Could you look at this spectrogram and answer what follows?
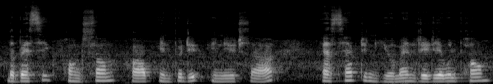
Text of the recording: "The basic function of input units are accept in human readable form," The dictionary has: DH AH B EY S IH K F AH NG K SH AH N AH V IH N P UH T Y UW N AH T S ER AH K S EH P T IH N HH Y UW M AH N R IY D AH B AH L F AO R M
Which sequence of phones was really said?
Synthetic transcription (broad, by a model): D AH B EY S IH K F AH NG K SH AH N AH P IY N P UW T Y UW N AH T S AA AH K S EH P T IH N HH Y UW M AH N R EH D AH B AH L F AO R M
